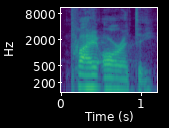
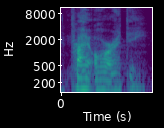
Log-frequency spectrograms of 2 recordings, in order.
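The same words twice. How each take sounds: First: Priority said slowly, each syllable weighed; Priority stretched out for weight; drawn-out emphasis. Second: Priority repeated much softer; priority murmured as an afterthought; soft echo. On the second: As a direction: let priority fall away quietly. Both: Shown as a demonstration.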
